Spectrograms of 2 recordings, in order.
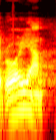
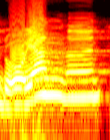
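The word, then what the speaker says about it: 洛阳: 그리고 이 시안하고 가깝고 황허강의 이점을 그대로 가지고 있던 이제 지역이 낙양, 이걸 중국어로 발음하면 로양입니다. 로양. 그래서 이 로양은 이제 어떻게 보면은 가깝다 보니까 서브의 개념이 있었어요.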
